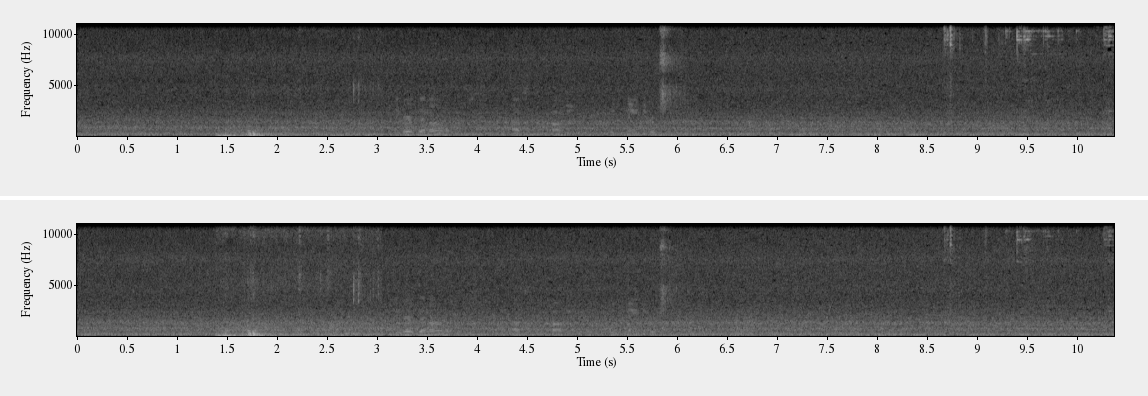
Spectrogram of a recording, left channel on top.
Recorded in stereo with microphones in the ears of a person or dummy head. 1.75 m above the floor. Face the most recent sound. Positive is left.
turn(degrees=15)  # may be behind; listen again after turning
